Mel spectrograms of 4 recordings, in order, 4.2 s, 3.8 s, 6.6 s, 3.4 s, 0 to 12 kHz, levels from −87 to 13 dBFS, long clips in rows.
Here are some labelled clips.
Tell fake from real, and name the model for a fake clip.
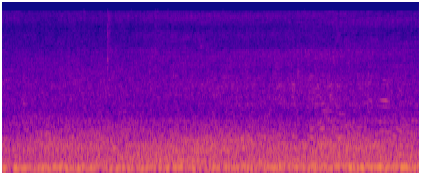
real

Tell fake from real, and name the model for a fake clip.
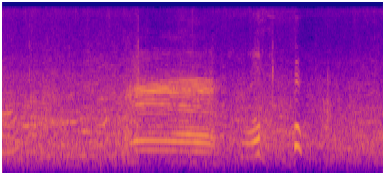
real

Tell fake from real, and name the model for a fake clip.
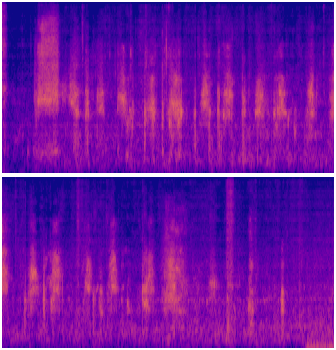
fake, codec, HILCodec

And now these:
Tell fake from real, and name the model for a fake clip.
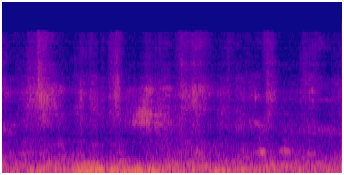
fake, codec, SNAC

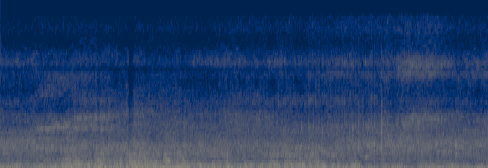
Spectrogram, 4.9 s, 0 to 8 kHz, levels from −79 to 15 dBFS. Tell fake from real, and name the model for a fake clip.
fake, codec, SNAC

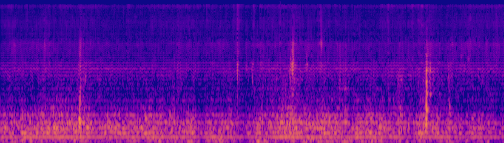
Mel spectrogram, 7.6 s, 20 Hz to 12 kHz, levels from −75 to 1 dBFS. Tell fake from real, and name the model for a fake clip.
fake, vocoder, BigVGAN v2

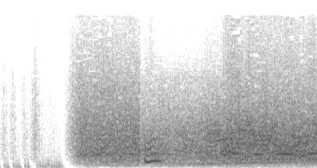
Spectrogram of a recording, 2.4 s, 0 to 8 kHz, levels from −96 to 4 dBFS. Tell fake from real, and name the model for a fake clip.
real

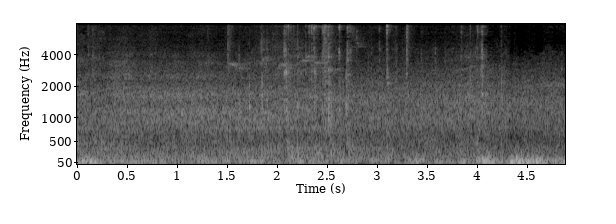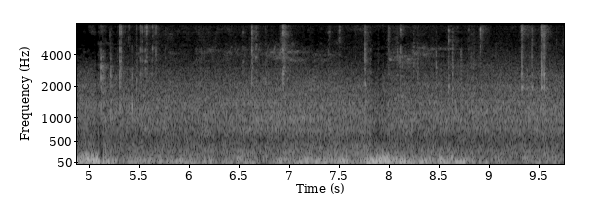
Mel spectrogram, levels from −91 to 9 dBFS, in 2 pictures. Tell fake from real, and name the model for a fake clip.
fake, vocoder, BigVGAN v2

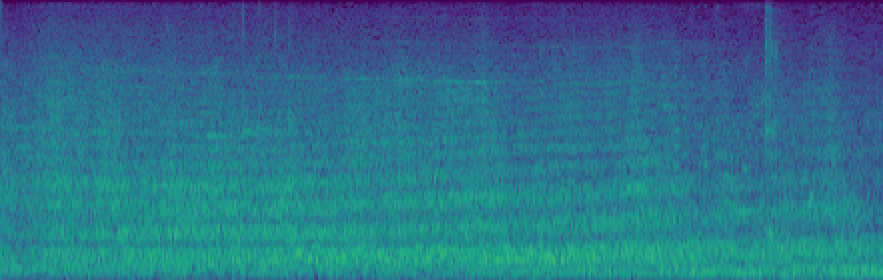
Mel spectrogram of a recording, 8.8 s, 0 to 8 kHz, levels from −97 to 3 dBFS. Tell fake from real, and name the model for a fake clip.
real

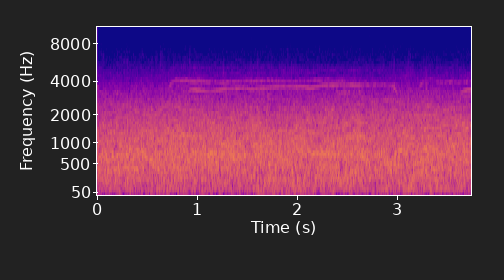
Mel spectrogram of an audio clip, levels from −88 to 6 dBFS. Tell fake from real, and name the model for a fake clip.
real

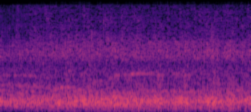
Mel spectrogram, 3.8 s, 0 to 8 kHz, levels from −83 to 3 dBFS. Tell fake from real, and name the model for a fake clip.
real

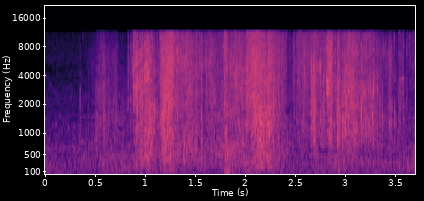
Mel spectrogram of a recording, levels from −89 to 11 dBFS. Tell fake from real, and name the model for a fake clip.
real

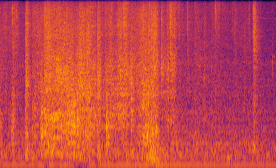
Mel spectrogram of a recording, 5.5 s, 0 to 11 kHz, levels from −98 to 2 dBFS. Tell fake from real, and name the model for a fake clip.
real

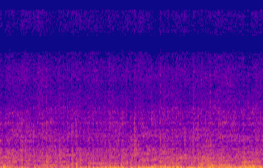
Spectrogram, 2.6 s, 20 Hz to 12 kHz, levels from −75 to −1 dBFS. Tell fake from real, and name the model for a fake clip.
fake, codec, SNAC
